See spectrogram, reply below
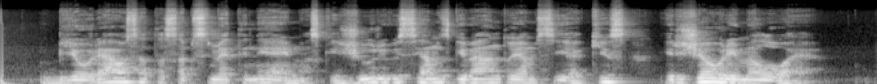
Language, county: Lithuanian, Vilnius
